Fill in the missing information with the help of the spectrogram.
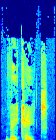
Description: Προφορά
{veı’keıt}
